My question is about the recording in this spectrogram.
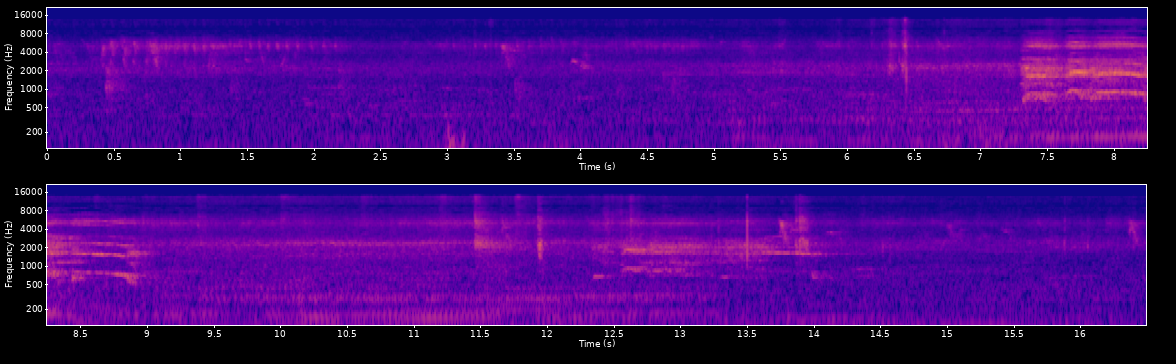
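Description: A rooster crowing twice: a loud crow about seven seconds in and a fainter one near the end, over a low steady hum.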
